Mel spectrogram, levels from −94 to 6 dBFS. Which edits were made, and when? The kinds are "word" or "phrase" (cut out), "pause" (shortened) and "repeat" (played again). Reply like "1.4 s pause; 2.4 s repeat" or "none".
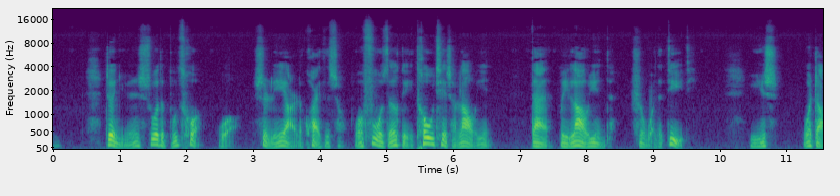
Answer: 2.4 s pause; 4.5 s pause

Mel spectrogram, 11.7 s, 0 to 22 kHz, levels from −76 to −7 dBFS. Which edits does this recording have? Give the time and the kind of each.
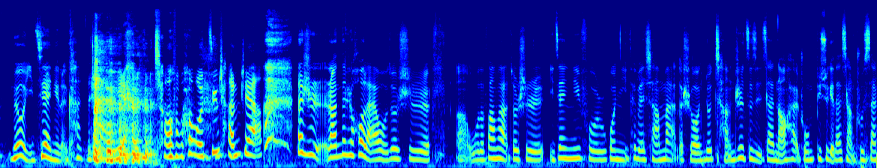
none

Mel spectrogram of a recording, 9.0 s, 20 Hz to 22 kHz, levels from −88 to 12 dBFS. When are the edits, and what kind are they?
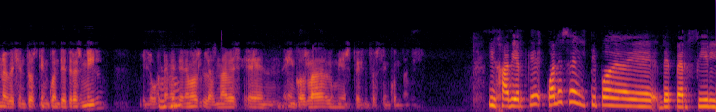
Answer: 2.5 s word; 3.0 s word; 6.0 s pause

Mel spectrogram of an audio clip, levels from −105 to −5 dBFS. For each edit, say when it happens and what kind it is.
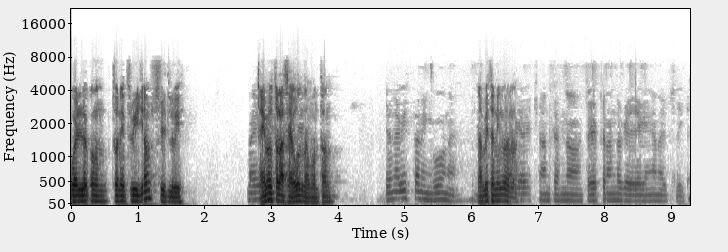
none

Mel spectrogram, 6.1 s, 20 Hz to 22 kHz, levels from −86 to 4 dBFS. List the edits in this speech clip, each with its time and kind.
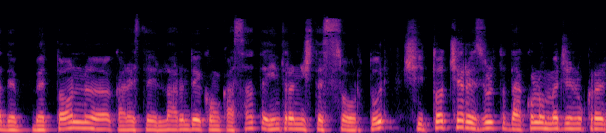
none

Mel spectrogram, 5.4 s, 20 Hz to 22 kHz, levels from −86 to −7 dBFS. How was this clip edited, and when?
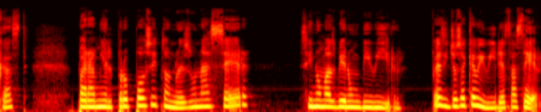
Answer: none

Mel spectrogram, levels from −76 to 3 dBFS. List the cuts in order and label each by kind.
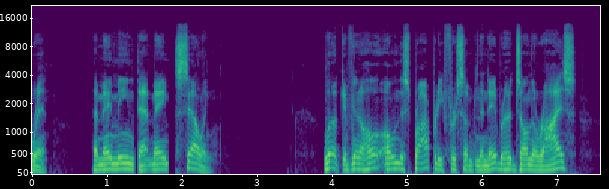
1.3 s word; 1.8 s word; 4.2 s word; 5.9 s word

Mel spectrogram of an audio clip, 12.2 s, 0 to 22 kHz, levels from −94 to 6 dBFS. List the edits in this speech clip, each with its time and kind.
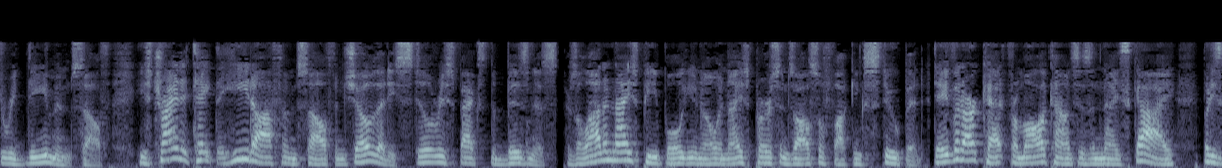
9.3 s pause

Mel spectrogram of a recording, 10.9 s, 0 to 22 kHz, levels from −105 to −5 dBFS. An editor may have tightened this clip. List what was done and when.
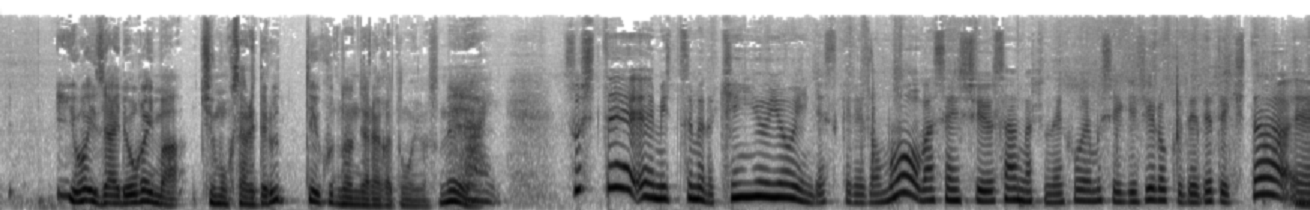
none

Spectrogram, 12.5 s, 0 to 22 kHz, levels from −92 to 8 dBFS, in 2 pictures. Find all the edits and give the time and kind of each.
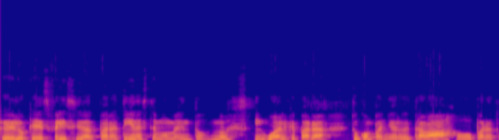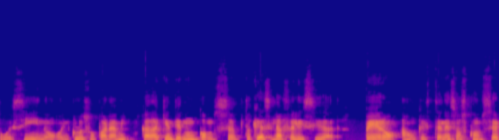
7.9 s pause; 9.4 s phrase

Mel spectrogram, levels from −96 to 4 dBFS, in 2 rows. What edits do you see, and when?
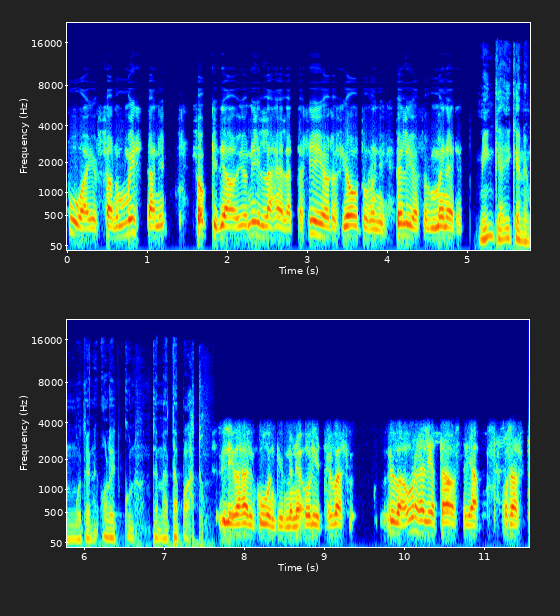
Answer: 4.1 s pause; 5.1 s pause; 7.6 s pause

